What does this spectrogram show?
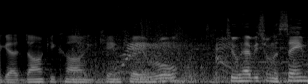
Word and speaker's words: K. Rool: Yeah, they just pronounced it Cruel. I don't think they ever. No, they ever said K. Rool.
